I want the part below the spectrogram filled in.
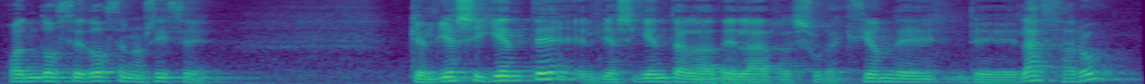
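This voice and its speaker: A man preaching a sermon as pastor, animated, with rhetorical questions and sudden loud outbursts. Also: medium pitch, moderate pace, roomy sound. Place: church hall.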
